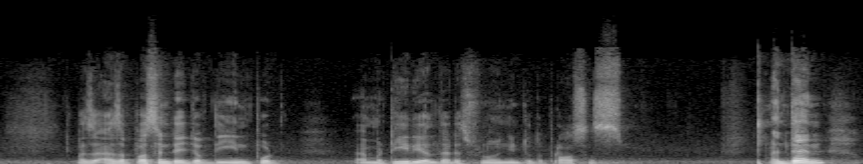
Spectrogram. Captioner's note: asperation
